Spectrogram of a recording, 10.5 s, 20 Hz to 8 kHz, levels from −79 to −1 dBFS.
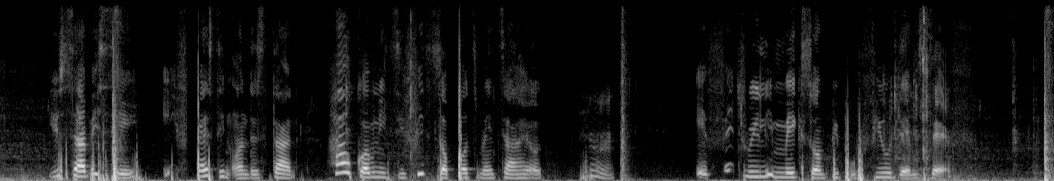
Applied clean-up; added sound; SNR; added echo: none; Drawer open or close; 10 dB; none.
